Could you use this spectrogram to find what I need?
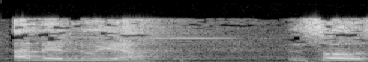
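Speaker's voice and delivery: ordinary talk, nothing marked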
